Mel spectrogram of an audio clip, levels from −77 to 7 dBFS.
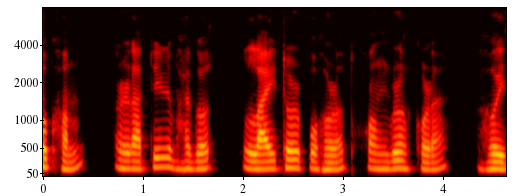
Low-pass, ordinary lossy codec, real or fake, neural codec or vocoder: none; none; fake; codec, 16 kHz, 4 kbps, FunCodec, trained on LibriTTS, 50 frames a second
